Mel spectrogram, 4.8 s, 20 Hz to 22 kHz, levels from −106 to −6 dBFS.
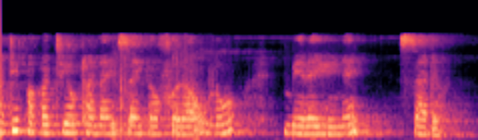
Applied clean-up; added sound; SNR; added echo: neural separator model SepFormer DNS4.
